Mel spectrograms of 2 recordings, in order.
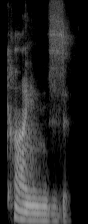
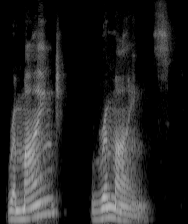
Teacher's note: Palavras que terminam com o sufixo de NDS, kinds, finds, reminds, os americanos, não sei se é igual no África do Sul, Austrália, mas a gente engole o som de D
